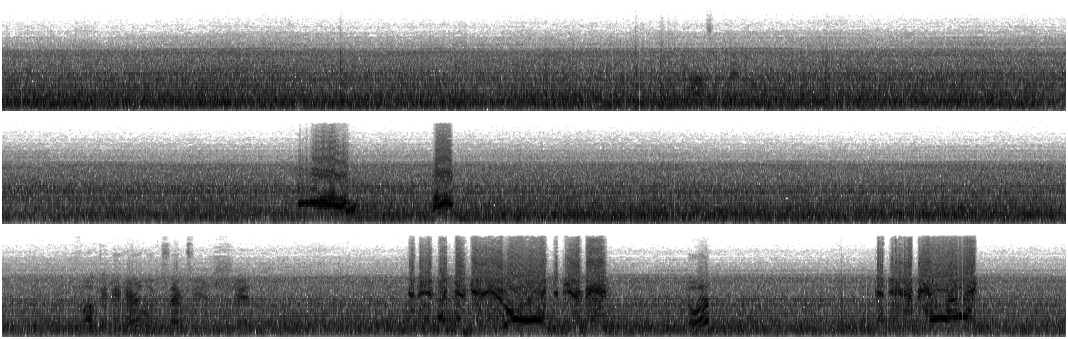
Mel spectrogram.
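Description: Steady rush of wind and road noise from a motorcycle riding at highway speed, heard from the rider's camera. Short bursts of voice come in about halfway through and again near the end.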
